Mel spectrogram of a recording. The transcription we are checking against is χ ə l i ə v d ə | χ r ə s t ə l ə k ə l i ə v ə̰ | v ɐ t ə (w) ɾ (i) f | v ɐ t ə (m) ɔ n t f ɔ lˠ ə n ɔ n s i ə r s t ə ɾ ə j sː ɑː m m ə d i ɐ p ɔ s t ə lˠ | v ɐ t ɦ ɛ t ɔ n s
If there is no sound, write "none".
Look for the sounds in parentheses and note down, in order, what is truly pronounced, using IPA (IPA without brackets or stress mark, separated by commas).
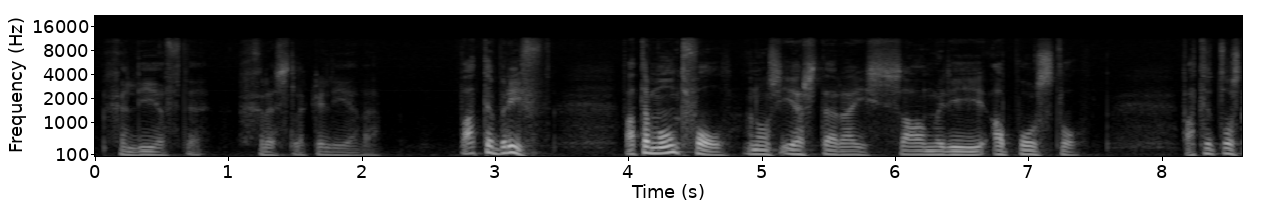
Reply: b, i, m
